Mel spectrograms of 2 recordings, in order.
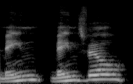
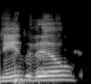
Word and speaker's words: Mandeville: Now, is it Mainsville? How do you pronounce the let's we have Mandeville. Oh, you're talking about Mandeville.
